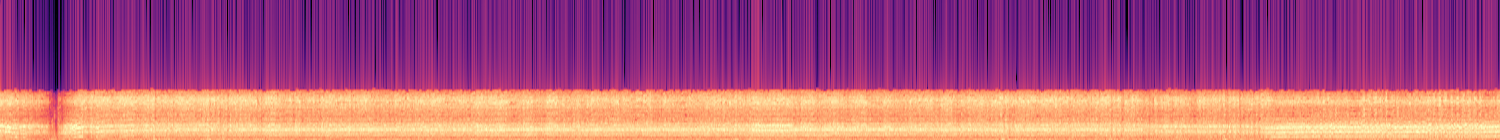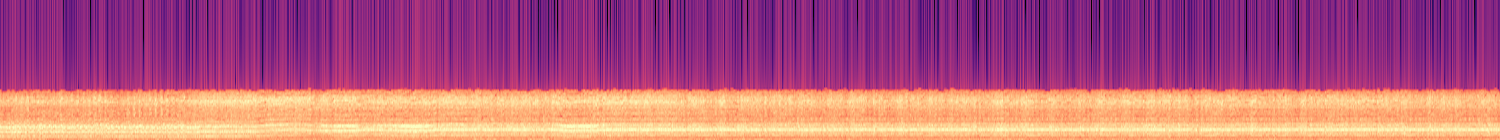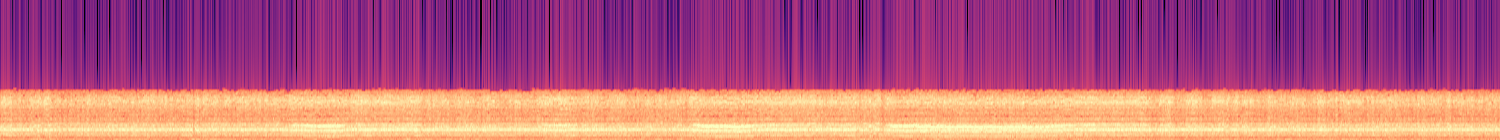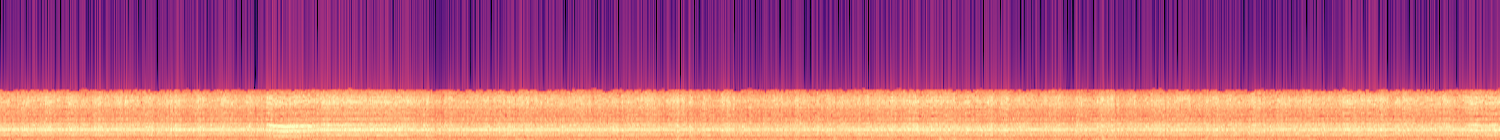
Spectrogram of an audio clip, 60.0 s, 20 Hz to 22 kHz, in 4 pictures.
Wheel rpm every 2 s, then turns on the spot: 160, 230, 230, 230, 230, 230, 190, 160, 180, 220, 230, 230, 240, 240, 240, 230, 230, 230, 230, 230, 220, 230, 230, 230, 230, 230, 230, 230, 230, 230.
none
